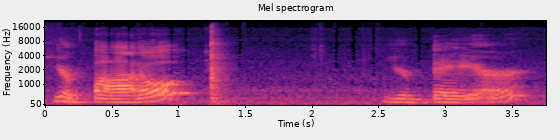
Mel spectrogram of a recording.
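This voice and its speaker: A woman hosting storytime for young children, reading aloud in an animated, expressive way. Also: low voice, very slow, vocal fry, dull audio. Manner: animated, expressive, with theatrical gasps. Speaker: children's librarian and storytime host. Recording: roomy, distant mic, faint noise.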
